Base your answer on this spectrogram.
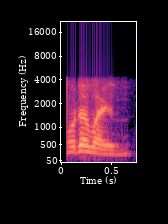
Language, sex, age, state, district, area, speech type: Bengali, male, 45-60, West Bengal, Dakshin Dinajpur, rural, conversation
